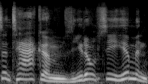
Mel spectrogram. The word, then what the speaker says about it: ATACMS: And before we jump in, what the heck is ATACMS? Well, ATACMS, pronounced like attack m's, just think about Steak-umm's, used to be the belle of the ball.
